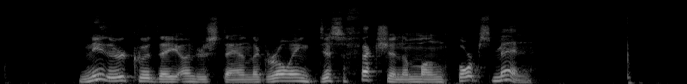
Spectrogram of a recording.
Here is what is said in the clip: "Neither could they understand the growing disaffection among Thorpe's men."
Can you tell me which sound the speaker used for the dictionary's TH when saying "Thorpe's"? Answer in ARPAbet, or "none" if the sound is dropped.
TH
